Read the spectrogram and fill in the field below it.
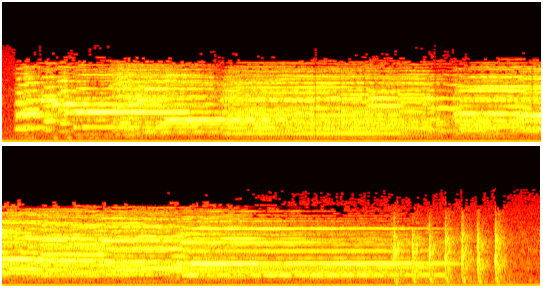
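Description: A quick series of about six sharp knocks at a gate comes at the very end, following a long stretch of sustained, ringing musical tones that fade under them.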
